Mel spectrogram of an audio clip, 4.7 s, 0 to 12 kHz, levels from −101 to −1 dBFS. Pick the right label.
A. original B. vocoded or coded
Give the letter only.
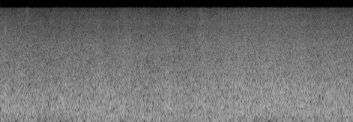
A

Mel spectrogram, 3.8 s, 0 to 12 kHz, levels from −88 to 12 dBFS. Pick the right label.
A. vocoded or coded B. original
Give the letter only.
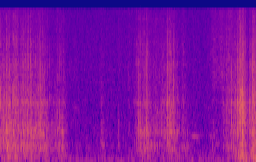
A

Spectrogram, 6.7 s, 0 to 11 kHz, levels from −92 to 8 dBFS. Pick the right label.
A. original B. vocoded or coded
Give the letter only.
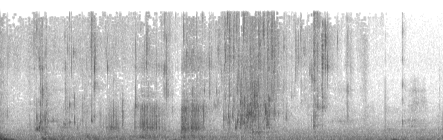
A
